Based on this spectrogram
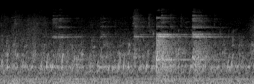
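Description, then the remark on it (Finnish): Beer, a stronger pilsner, bubbles and fizzes as it is poured, a steady frothy hiss with two brief louder gushes near the end, over a faint low hum. “Tämä tulee kiva pulputus täältä.”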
